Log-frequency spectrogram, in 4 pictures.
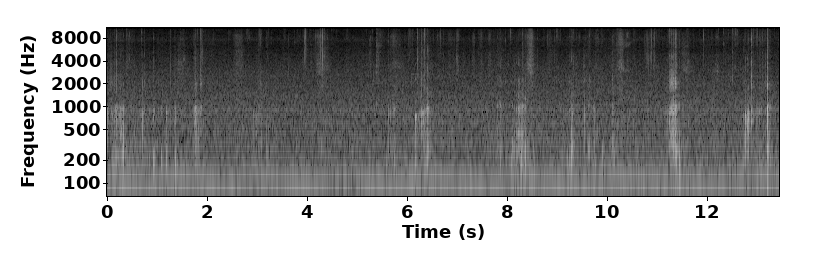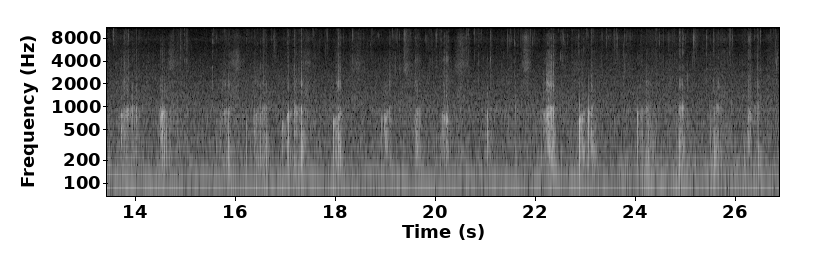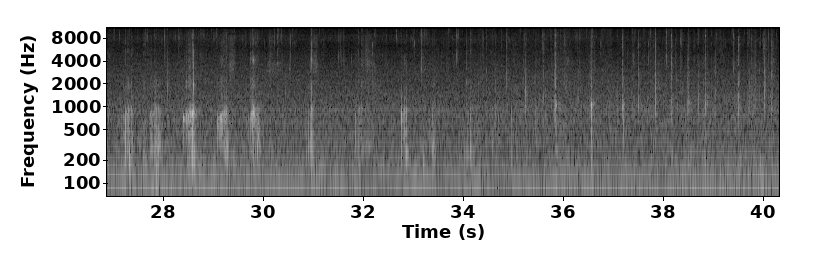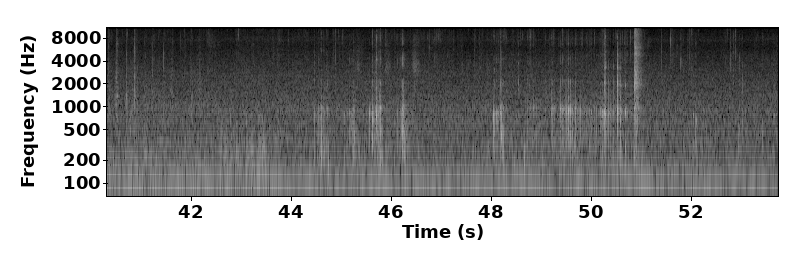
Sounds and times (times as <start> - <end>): Chewing, mastication: 0.0 - 53.7
Dog: 0.0 - 53.7.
